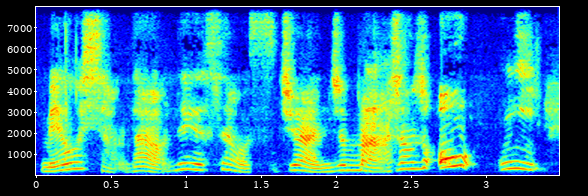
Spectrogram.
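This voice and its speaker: A woman with a cold casually telling a funny story in a vlog. She is animated and laughs often. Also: on the high side, fairly quick, breathy edge, no room sound. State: has a cold. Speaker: vlogger.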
